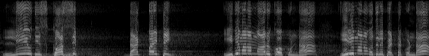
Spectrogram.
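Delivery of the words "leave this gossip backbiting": each word drawn out slowly and loudly; slow emphatic quote. Retold or imitated. Preacher quoting the Pope to the congregation, slow and emphatic. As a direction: lay down the Pope's words slowly, loud and weighty. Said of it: "పాపు గారు మనకు చెప్పేది".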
